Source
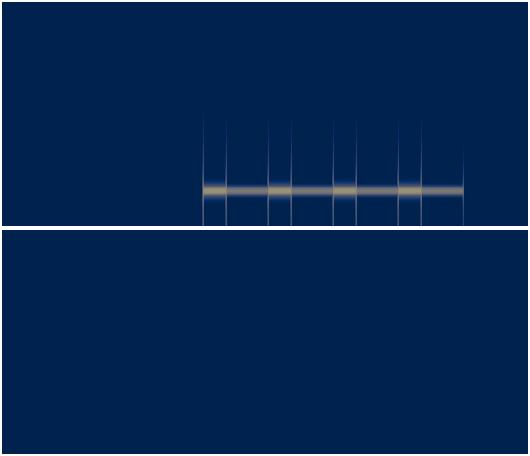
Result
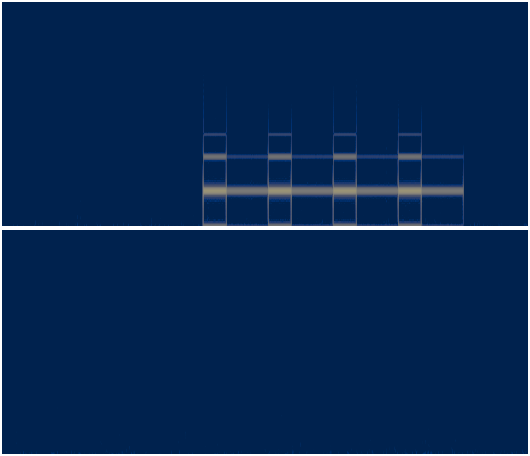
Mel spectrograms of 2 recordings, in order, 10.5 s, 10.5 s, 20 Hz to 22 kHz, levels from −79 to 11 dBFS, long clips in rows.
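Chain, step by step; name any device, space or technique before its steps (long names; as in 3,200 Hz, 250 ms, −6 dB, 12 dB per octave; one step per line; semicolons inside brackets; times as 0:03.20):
record under a worn stylus (stylus tracing distortion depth 0.081 ms; surface crackle 39 per second −47 dBFS; pink noise bed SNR 40 dB)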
